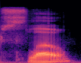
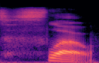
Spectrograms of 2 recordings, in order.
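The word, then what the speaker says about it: Slough: So you might try sloof or slow. You might. But the actual pronunciation for this town is slow. Slow. So it rhymes with cow or now.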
